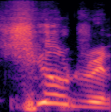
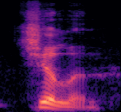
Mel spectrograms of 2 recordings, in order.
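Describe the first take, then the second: First: The word sounds like children, with both syllables clear. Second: The word sounds like chilling, with no r. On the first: The speaker is from California. "And then you get to California" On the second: The speaker is from Texas or nearby states. "Texas, Louisiana, Arkansas, Oklahoma, parts of Kansas. We say chilling"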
